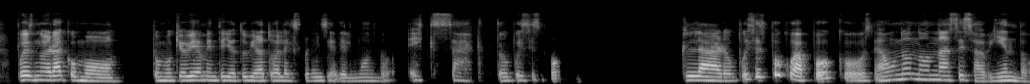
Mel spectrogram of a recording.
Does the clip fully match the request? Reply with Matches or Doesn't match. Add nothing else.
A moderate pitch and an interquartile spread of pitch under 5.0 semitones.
Matches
